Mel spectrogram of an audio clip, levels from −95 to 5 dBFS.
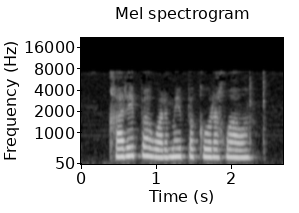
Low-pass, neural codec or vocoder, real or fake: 7.2 kHz; none; real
